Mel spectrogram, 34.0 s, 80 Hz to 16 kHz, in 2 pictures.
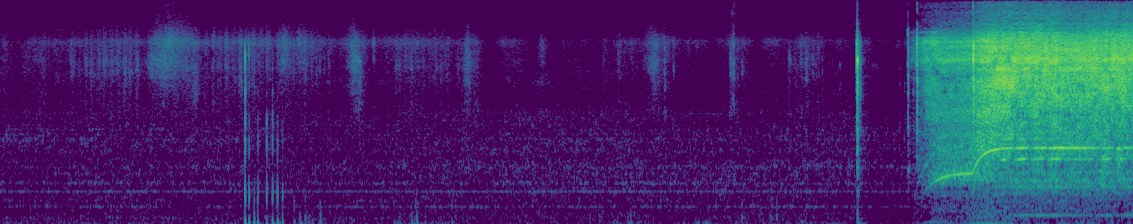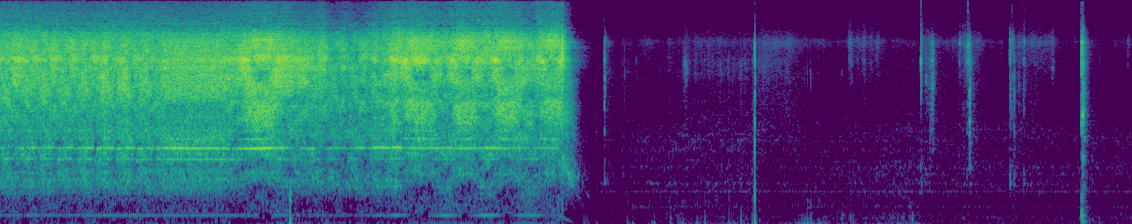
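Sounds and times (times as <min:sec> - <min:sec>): hair dryer blowing: 0:13.6 - 0:25.8.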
